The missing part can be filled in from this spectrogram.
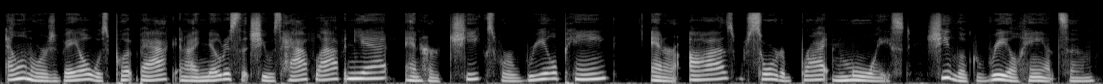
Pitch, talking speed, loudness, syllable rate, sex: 205 Hz, 170 wpm, -17 LUFS, 4.1 syllables/s, female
